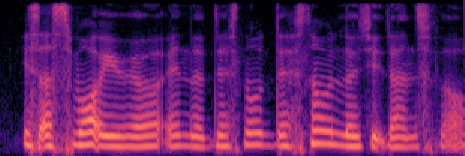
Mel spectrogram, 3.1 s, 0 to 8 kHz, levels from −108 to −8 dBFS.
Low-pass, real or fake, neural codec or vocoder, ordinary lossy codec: 7.2 kHz; real; none; none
